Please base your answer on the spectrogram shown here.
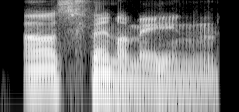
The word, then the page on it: arsphenamine: British English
